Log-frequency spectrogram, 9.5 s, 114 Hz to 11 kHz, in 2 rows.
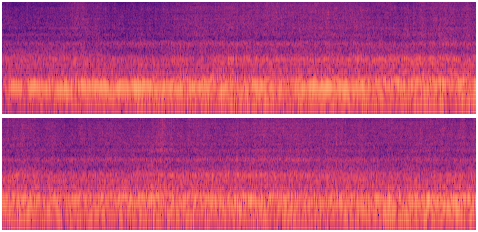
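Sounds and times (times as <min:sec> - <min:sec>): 
bees buzzing in a hive: 0:00.0 - 0:09.4.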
